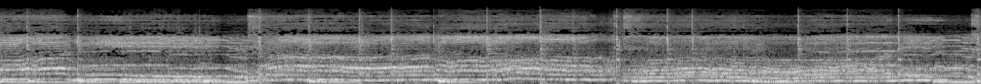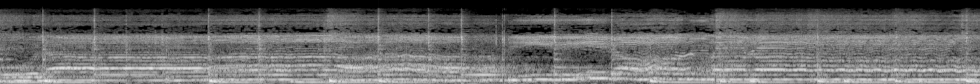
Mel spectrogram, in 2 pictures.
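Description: Live devotional music from a seated ensemble: voices chanting a winding melody over steady rhythmic hand-drum strokes, with a held tone sounding underneath.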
